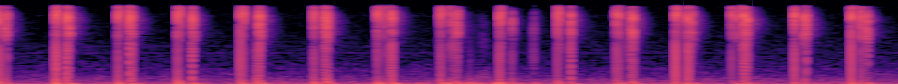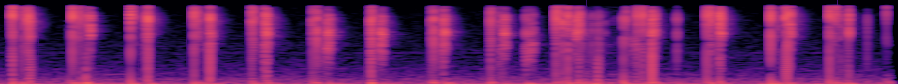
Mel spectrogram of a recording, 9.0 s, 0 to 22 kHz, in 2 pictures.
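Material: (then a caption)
Glass. Long acrylic nails scratch a palm-sized solid clear glass globe paperweight with etched grid lines. About 35 short, bright, dry scratches follow one another at an uneven pace, each stopping almost at once. A faint low hum sits underneath.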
